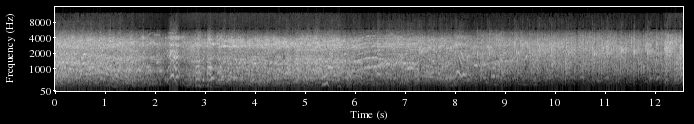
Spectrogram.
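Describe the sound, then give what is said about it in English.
A studio audience applauds steadily for several seconds, the dense clapping mixed with scattered laughter and low groans that fade as the applause carries on. “I'm glad that the applause finally outweighed the groaning, huh?”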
